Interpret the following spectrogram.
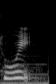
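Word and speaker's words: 水泳: We say it sui, not swimming. It's sui in Japanese, the correct pronunciation.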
